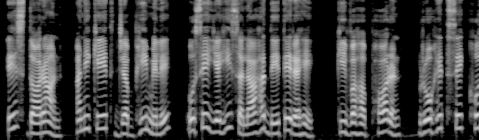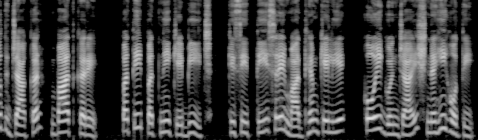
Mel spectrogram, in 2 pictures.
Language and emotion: Hindi, neutral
